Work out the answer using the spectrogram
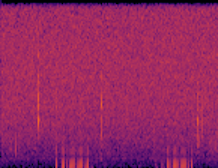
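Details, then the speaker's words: Trike microlight audio recorded on a phone with the key on, after fitting an isolator to cure electrical interference. Faint hiss with short bursts of rapid electrical clicking matching the strobe flashes. Strobe noise is slight, much less than before. "now if we turn on the strobe lights see the strobes are going yeah there's a little bit of stripe noise there if you watch"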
